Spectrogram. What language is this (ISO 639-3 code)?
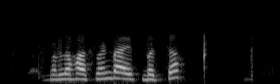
doi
